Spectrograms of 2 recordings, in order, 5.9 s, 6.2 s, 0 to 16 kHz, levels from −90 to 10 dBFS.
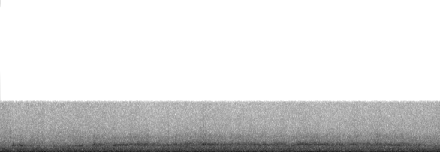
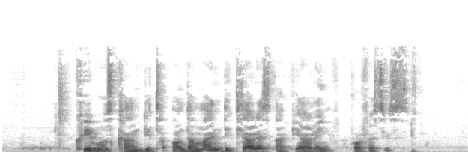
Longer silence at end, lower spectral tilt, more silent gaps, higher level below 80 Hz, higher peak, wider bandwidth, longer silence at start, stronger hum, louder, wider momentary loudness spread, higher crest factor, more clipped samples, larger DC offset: second, 0 s vs 0.7 s; first, -11.5 dB/octave vs -7 dB/octave; neither; first, -14 dBFS vs -58 dBFS; first, 0 dBFS vs -6 dBFS; second, 5.4 kHz vs 11 kHz; second, 0 s vs 0.8 s; neither; first, -11 LUFS vs -23 LUFS; second, 2 LU vs 14 LU; second, 8 dB vs 18 dB; neither; neither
